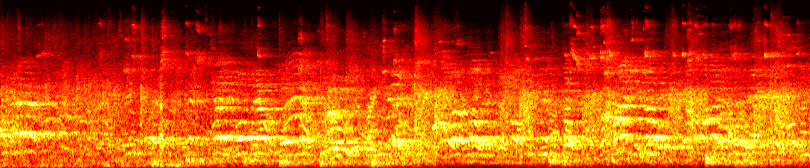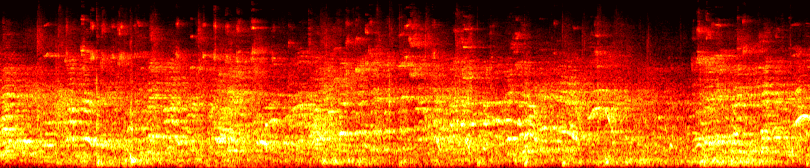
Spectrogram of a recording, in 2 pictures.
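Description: A basketball bouncing on a hardwood gym floor during play, with a steady hubbub of spectators' and players' voices echoing in the large gym.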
